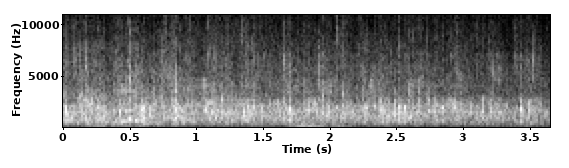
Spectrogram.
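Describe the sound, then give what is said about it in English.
A crowd at a water baptism applauds and cheers steadily, a dense wash of clapping hands that fills the whole moment, with faint cheering voices rising now and then beneath the sustained applause. “And there are only all those people out there cheering you on.”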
